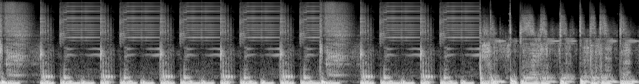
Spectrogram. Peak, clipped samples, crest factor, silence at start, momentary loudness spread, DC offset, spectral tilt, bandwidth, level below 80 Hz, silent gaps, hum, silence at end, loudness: 0 dBFS; under 0.1%; 12 dB; 0 s; 2 LU; under 0.1%; -4 dB/octave; over 20 kHz; -14 dBFS; none; none; 0 s; -14 LUFS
